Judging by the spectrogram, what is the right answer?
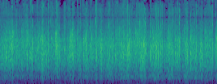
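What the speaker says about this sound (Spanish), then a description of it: "Se pusieron en pie y aplaudieron." An audience applauds in a steady, dense wash of clapping that holds at an even level throughout, with no voices standing out.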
